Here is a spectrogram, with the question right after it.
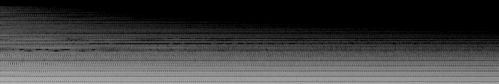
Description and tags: Superness 5,13 imag
Real axis from organ-like sound from Superness object with nine spikes, a = b = 0.5 with three overtones
harmonics, organ, additive, synthesis, superellipse, superformula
